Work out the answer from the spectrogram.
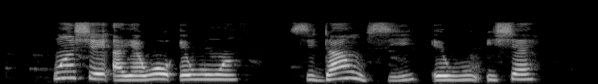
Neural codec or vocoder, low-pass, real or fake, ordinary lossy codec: none; 7.2 kHz; real; none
